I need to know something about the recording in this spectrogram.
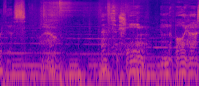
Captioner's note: scottish accent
